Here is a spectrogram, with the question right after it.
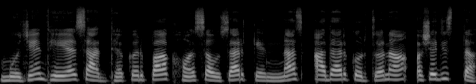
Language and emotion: Goan Konkani, sad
